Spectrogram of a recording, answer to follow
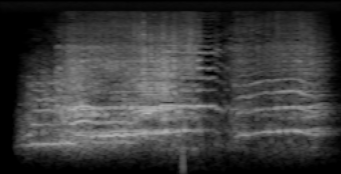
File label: Hydra Vo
